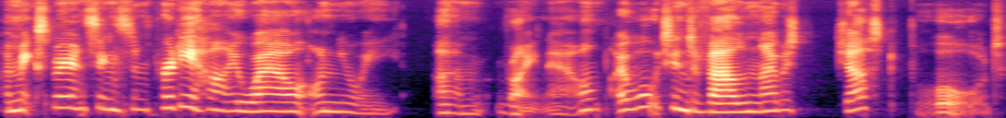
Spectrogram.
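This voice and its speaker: A woman's voice: fairly high pitch, lively intonation, moderate pace, gravelly, fairly bright tone. A woman co-hosting a podcast, chatting casually and reading out listener messages in a conversational way with muttered asides. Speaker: podcast co-host.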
